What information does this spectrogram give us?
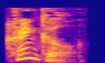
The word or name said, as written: crinkle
